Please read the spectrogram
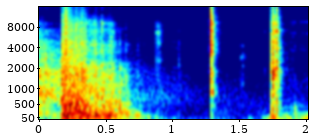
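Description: Rifle fire from an AK-47 and an AR-15: two loud shots close together at the start, the second ringing out for about half a second, then two short sharp cracks later on.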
